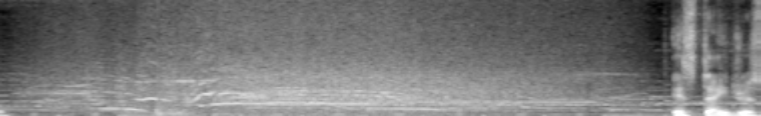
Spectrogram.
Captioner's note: crowd cheers wildly; Water bottle pops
